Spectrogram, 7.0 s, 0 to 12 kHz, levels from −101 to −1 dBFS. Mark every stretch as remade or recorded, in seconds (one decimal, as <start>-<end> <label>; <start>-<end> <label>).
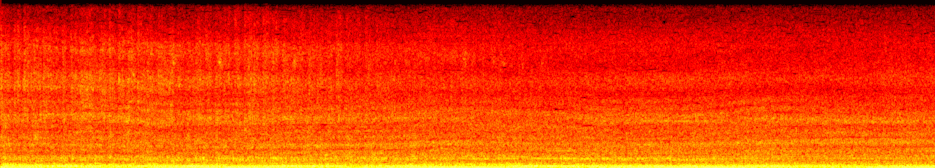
0.0-7.0 recorded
